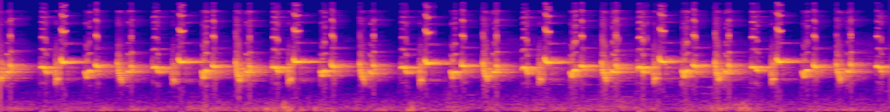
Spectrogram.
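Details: Yellow-vented bulbul in lively fighting song with long rapid trills, used to provoke other bulbuls to answer; bubbly, slurred notes with sharp clicks, about three per second, run on steadily for nine seconds with a faint low hum beneath.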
